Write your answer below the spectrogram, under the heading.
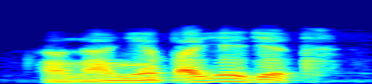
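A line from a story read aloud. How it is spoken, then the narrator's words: Furious shout. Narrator (Russian): яростно крикнул Альскони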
